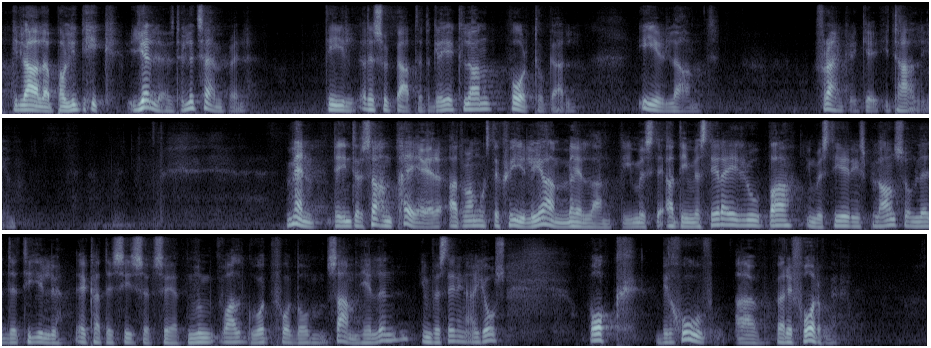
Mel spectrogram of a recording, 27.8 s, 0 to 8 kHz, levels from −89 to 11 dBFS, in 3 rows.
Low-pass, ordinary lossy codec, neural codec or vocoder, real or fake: 7.2 kHz; none; codec, 16 kHz in and 24 kHz out, 0.6 kbps, FocalCodec, streaming, 4096 codes; fake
